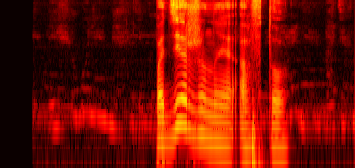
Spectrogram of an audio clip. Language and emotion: Russian, neutral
